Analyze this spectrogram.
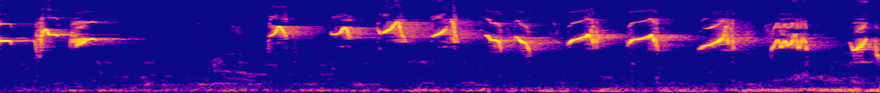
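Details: Singing oriental magpie-robin, morning to afternoon, intended to encourage silent or sluggish birds to sing: an opening whistle, a pause, then a brisk string of about a dozen clear upslurred and downslurred notes.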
